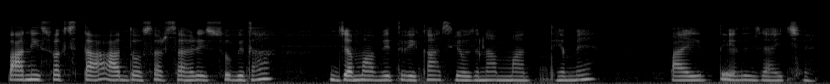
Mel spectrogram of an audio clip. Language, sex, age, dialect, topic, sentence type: Maithili, female, 25-30, Bajjika, banking, statement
